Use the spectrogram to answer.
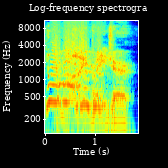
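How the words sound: It is said in a raspy, evil voice.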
